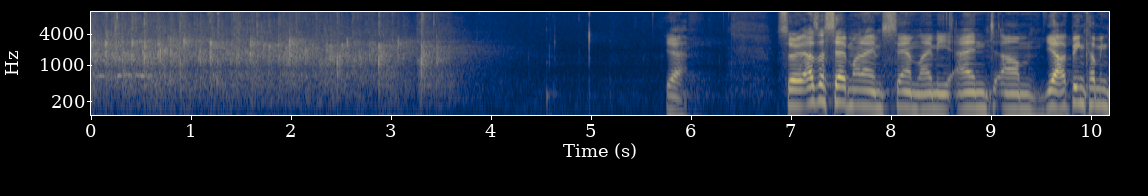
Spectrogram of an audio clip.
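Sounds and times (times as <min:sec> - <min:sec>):
round of applause: 0:00.0 - 0:04.0
speech: 0:05.8 - 0:06.1, 0:06.9 - 0:10.1.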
